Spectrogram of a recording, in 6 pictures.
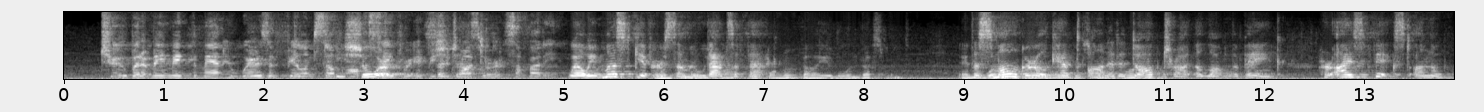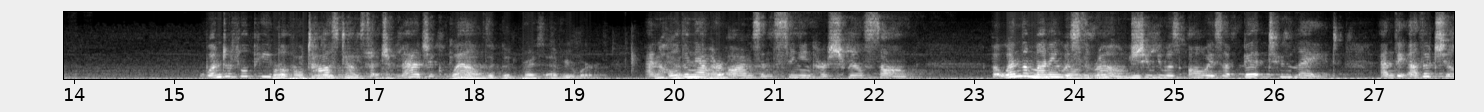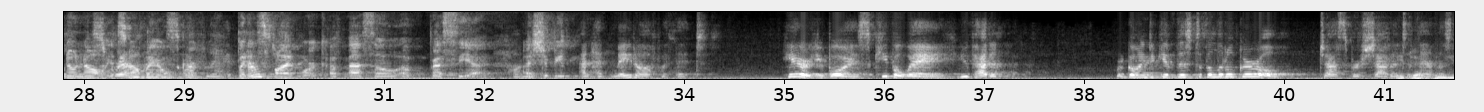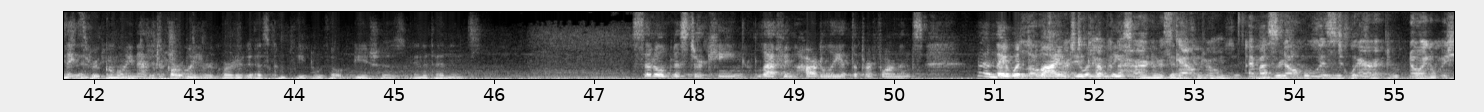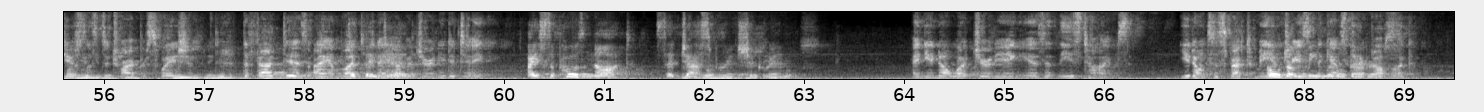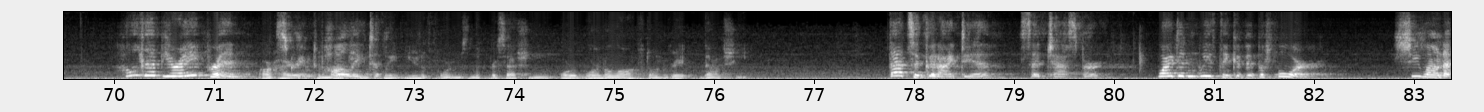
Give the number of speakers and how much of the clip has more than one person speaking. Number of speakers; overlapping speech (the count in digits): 3, about 33%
